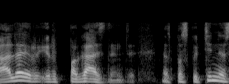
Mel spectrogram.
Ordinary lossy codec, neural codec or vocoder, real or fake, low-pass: MP3, 48 kbps; none; real; 7.2 kHz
